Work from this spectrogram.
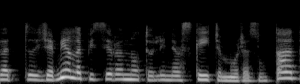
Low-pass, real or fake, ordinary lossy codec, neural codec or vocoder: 7.2 kHz; fake; MP3, 48 kbps; codec, 16 kHz, 1 kbps, X-Codec, WavLM features, trained on Multilingual LibriSpeech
